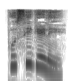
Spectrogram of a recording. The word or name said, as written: ಪುಸುಕಲು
